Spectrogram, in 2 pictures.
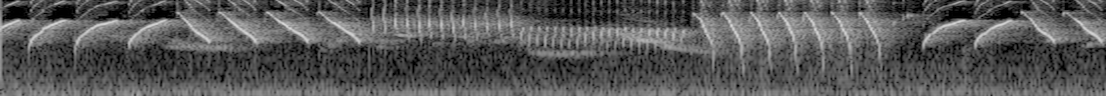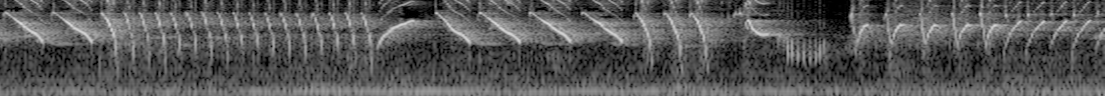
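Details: Canary song played to train young canaries: long runs of rapid, steeply falling notes broken by buzzy rattles and upswept whistles, energetic and nearly unbroken.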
